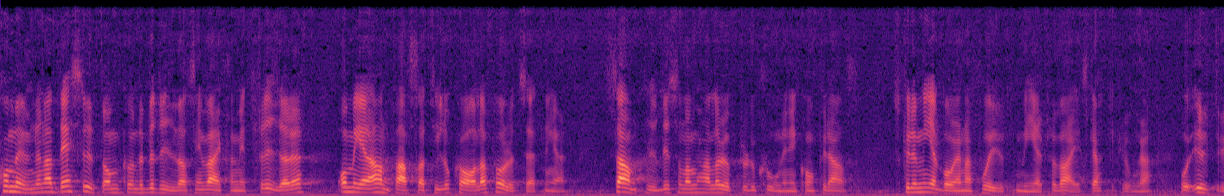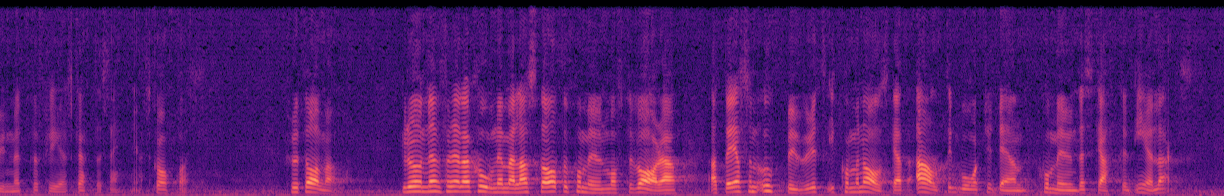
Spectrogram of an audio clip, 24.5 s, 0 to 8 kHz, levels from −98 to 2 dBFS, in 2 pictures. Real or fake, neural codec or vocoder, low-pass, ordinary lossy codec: fake; codec, 16 kHz, 2 kbps, FunCodec, trained on LibriTTS, 25 frames a second; none; none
